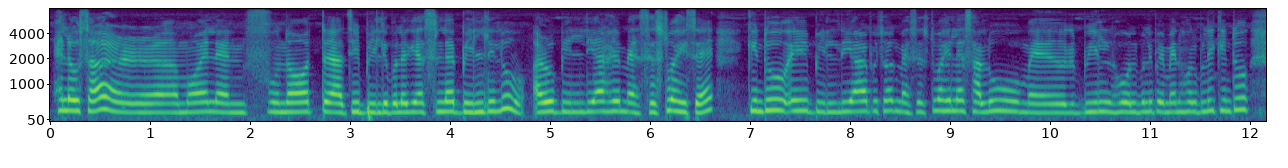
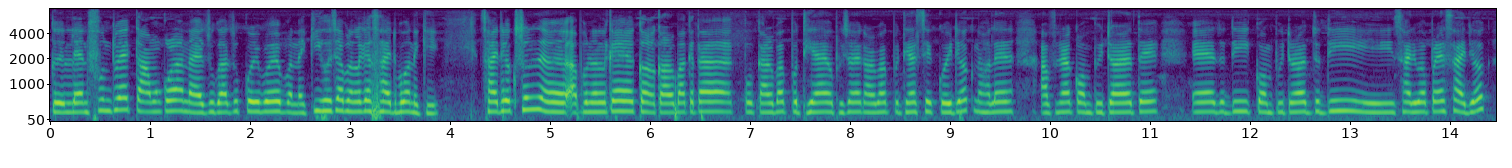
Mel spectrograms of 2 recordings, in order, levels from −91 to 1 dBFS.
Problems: background sounds at intervals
